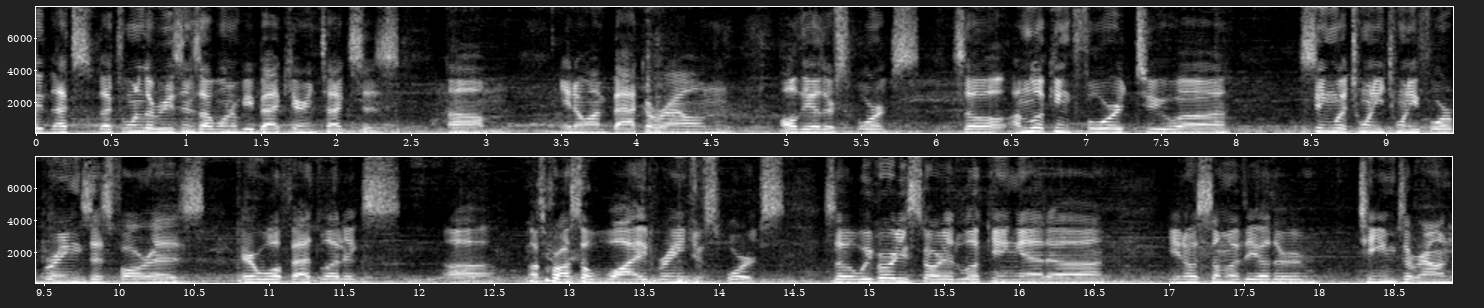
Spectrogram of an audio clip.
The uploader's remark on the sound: Live from Sig 2!!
